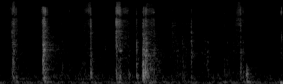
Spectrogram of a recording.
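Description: Tarot cards are shuffled by hand in a quiet room, with a series of soft, quick riffling bursts and slaps in an uneven rhythm, close and faint.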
